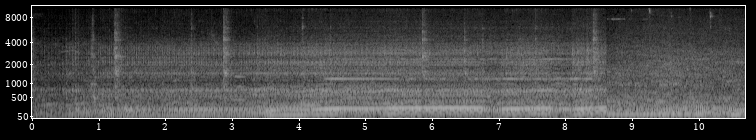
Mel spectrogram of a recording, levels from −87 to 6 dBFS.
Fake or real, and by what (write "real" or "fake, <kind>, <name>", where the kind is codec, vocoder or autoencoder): real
